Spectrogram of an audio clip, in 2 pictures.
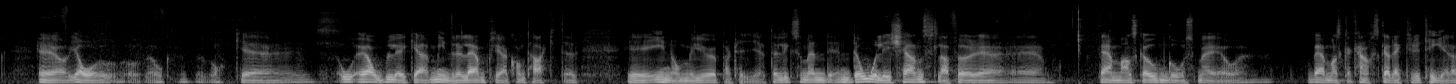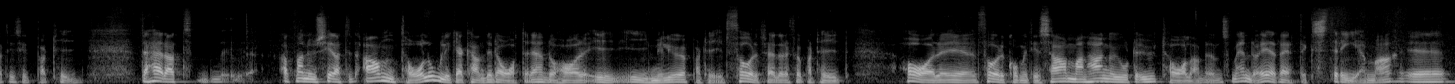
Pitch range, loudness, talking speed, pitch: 90-115 Hz, -26 LUFS, 140 wpm, 100 Hz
